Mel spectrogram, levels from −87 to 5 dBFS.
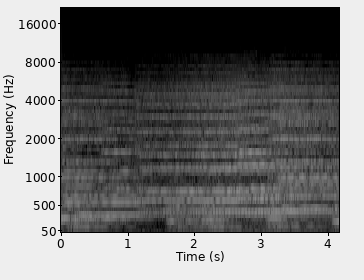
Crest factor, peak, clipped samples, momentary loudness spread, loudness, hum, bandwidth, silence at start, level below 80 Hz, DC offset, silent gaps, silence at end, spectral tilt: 16 dB; -26 dBFS; under 0.1%; 8 LU; -40 LUFS; none; 10.5 kHz; 0 s; -72 dBFS; under 0.1%; none; 0 s; -3 dB/octave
